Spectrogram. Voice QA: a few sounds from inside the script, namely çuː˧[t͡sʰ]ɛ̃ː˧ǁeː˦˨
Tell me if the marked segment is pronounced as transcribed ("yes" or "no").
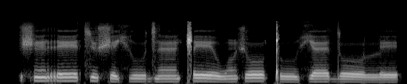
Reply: no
